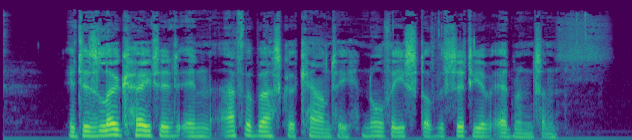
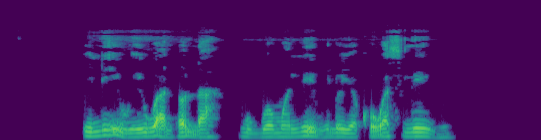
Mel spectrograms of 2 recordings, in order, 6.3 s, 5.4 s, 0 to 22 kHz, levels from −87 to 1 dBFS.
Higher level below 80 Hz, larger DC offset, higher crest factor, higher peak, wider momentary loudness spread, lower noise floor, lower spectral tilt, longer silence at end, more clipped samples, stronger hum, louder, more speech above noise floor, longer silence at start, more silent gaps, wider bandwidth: first, -50 dBFS vs -60 dBFS; neither; about the same, 20 dB vs 20 dB; about the same, -2 dBFS vs -4 dBFS; first, 15 LU vs 8 LU; second, -53 dBFS vs under -90 dBFS; second, -3.5 dB/octave vs -5 dB/octave; second, 0.25 s vs 0.95 s; neither; neither; first, -20 LUFS vs -24 LUFS; second, 33 dB vs over 66 dB; second, 0.05 s vs 0.85 s; second, none vs 2.25-2.38 s; first, 16.5 kHz vs 9.4 kHz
